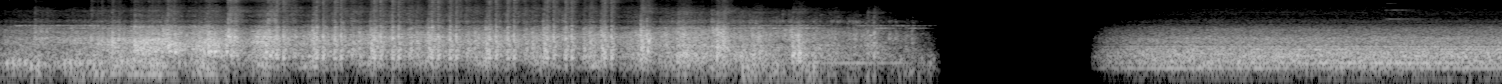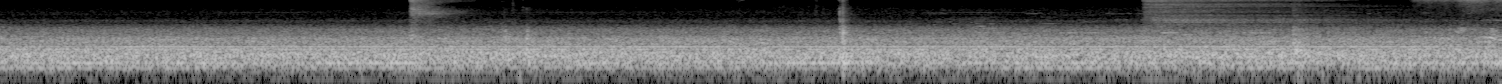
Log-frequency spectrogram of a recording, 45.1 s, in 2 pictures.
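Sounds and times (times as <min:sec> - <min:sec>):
air hiss: 0:28.7 - 0:29.7, 0:39.7 - 0:42.8, 0:43.7 - 0:45.0.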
